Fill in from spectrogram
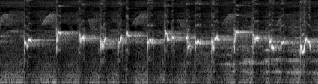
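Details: A yellow-vented bulbul's fighting-style song for goading kept birds into song: a run of clear, slurred whistles rising and dipping in pitch, delivered about three per second, with crisp clicking between notes.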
